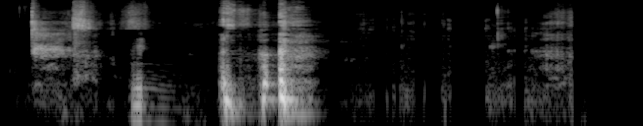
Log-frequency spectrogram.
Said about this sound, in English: A little bit of a coughing fit there. I've been hardly coughing all day, and all of a sudden, of course.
